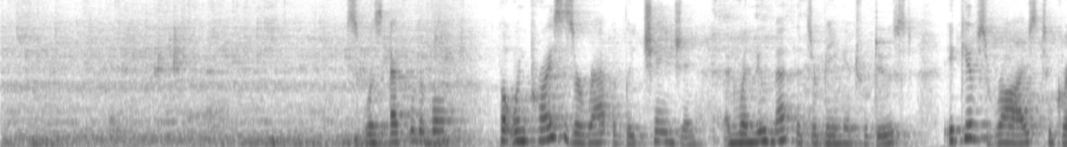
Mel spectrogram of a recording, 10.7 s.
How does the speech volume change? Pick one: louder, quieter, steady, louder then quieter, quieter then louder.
steady.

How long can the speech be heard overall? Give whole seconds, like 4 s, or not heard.
7 s.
